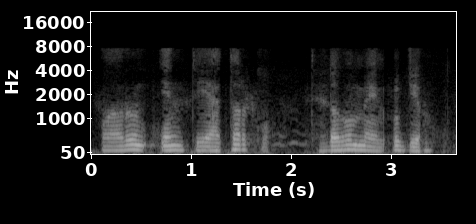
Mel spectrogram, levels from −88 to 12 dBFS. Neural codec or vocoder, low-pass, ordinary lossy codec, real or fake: codec, 16 kHz in and 24 kHz out, 0.9 kbps, LongCat-Audio-Codec, fine tuned four codebook decoder; 10.8 kHz; AAC, 24 kbps; fake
